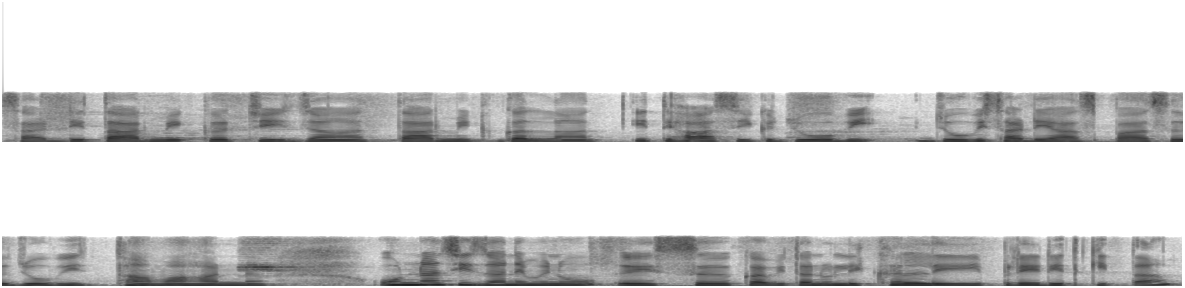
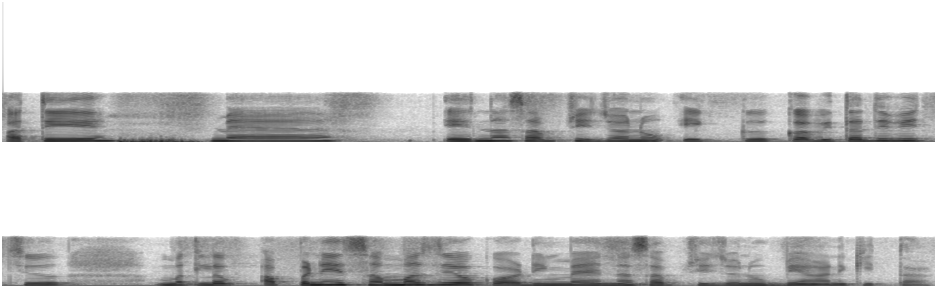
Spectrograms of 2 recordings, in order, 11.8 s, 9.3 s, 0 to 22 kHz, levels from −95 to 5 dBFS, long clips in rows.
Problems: none marked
